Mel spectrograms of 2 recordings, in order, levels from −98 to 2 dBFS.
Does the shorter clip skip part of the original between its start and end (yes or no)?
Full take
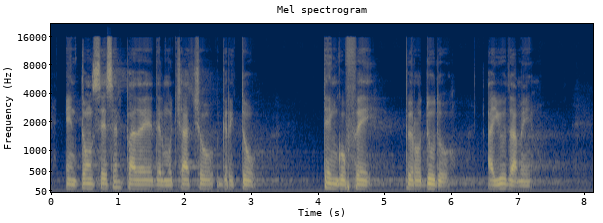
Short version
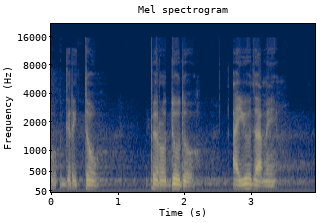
yes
